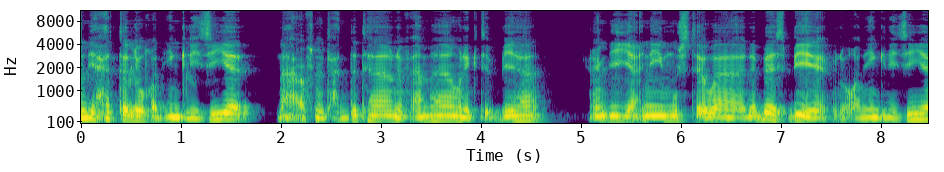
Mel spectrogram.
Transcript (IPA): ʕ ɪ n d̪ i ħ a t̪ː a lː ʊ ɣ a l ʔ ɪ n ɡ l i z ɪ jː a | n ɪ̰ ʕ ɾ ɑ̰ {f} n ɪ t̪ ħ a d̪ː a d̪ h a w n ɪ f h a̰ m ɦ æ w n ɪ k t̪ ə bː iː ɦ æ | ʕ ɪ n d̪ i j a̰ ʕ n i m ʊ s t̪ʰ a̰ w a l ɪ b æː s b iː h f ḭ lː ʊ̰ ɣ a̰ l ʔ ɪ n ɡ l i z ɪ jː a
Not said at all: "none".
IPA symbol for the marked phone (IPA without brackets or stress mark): f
